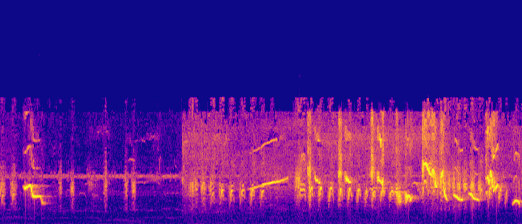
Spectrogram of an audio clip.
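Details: Morning song of an oriental magpie-robin, used to train caged birds: a faint steady whine and a few chirps give way to quick, dense whistled and twittering phrases that grow louder and more varied toward the end.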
